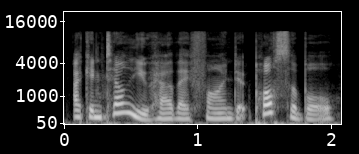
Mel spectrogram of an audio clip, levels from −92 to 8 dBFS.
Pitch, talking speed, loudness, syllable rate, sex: 190 Hz, 260 wpm, -20 LUFS, 5.8 syllables/s, female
